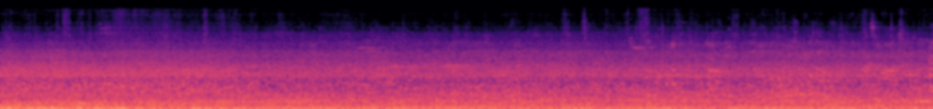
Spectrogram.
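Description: A large indoor hall hums with faint, echoing background noise.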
